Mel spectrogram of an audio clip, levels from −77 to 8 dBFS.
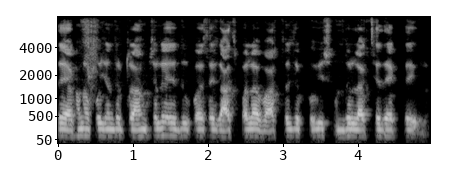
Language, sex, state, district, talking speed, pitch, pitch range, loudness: Bengali, male, West Bengal, Kolkata, 180 wpm, 115 Hz, 110-115 Hz, -18 LUFS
